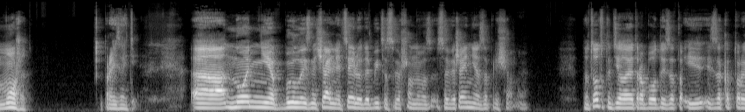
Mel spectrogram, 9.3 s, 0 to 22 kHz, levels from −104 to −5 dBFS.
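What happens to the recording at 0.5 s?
Nothing goes wrong at 0.5 s: the speech there plays through intact, with no dropout, click or distortion.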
